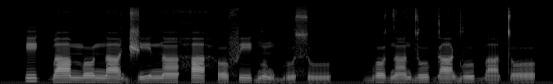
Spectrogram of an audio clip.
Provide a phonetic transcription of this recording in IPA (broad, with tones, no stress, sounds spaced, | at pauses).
i˦ ɡ͡b a˧ m o˦ n a˦˨ d͡ʒ i˨˦ n ã˦ h a˦˨ h o˨˦ f i˦ ɡ ũ˦˨ ɡ͡b u˨˦ s u˧ | b o˦ d ã˧ d u˦ ɡ a˧ ɡ u˧ b a˨ t o˨˦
